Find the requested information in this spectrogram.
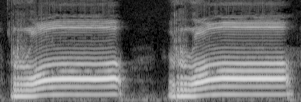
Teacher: زبان کا آگے والا حصہ جب سامنے کے اوپر کے دانتوں سے ٹکراتا ہے تو رو ادا ہوتا ہے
